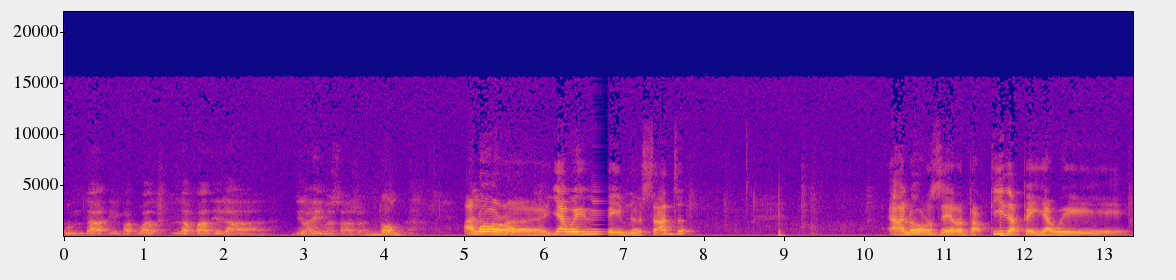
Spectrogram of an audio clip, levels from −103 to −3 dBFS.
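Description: From 6.61 to 6.82 s the last sound stretches into a fading buzz, then resumes with 0.18 s gone, likely a long network dropout.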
